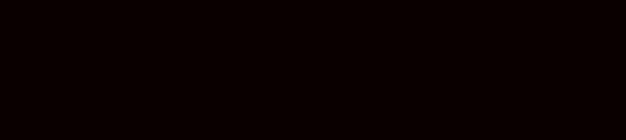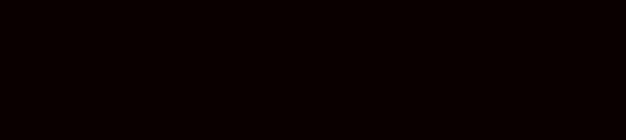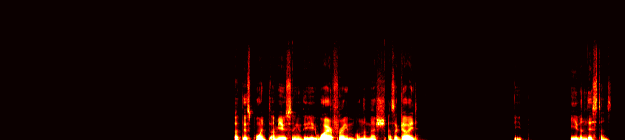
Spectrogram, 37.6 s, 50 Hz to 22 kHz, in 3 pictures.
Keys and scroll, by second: 8.8 ctrl+s.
